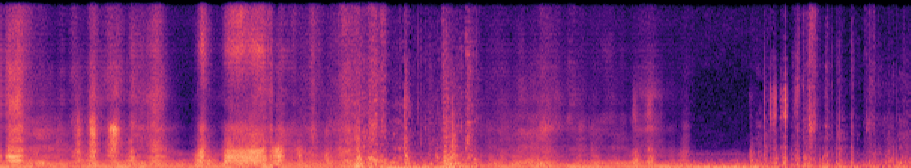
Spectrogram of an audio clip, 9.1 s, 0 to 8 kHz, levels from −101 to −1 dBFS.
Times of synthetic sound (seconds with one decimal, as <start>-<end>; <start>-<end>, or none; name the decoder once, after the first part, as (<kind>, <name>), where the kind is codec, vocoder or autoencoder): 0.0-3.6 (vocoder, WaveNeXt); 4.8-6.9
